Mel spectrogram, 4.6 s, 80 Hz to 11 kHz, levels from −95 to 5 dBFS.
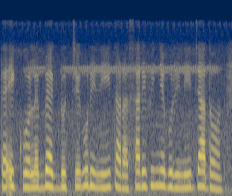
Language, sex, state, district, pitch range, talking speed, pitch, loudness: Chakma, female, Tripura, Dhalai, 220-245 Hz, 140 wpm, 235 Hz, -16 LUFS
